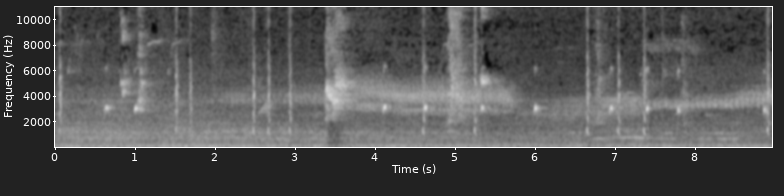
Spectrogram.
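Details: White-headed munia calling with brief, high, piping notes spaced about a second apart. A loud hissing rush breaks in midway, and sharp clicking runs through it.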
